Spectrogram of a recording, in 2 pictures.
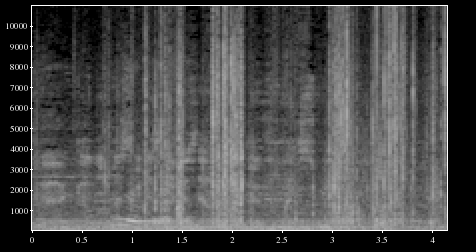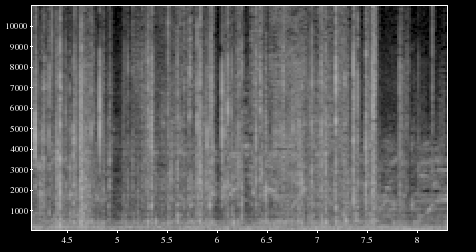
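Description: A plastic snack bag of Pretzel Crisps crinkling as a hand handles it: a dense run of irregular crackles, over a steady low hum.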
